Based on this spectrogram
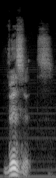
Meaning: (noun) plural of visit; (verb) third-person singular simple present indicative of visit
- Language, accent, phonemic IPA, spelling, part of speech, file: English, US, /ˈvɪzɪts/, visits, noun / verb, En-us-visits.ogg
